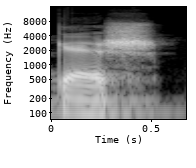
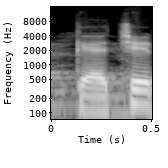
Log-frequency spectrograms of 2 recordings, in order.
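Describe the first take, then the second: First: The word ends in an 'sh' sound. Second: The word ends in a 'chay' sound. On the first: The speaker calls it right. "बल्कि इसका pronunciation होता है कैश" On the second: The speaker calls it wrong. "कैच या कैचे नहीं है"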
